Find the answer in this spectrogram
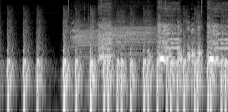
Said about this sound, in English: Are you killing chickens with snowballs?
